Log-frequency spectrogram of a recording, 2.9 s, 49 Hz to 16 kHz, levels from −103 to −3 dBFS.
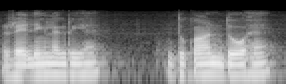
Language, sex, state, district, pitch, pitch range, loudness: Hindi, male, Uttar Pradesh, Shamli, 100 Hz, 100-105 Hz, -17 LUFS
